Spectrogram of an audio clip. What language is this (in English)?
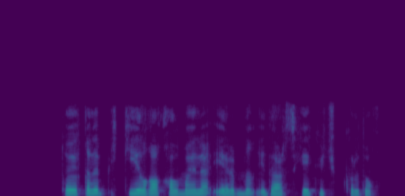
Uyghur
